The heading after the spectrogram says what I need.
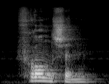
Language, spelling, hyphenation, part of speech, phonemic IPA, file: Dutch, fronsen, fron‧sen, verb, /ˈfrɔn.sə(n)/, Nl-fronsen.ogg
- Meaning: to frown, to furrow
